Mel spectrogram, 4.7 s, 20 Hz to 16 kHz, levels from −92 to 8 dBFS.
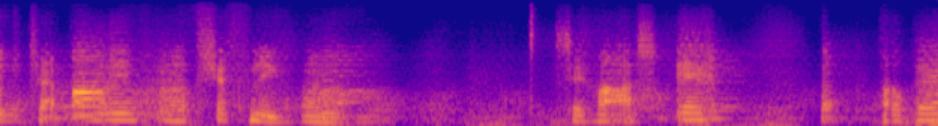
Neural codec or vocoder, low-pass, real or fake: codec, 44.1 kHz, 0.9 kbps, DAC; 14.4 kHz; fake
